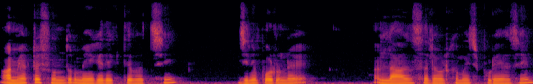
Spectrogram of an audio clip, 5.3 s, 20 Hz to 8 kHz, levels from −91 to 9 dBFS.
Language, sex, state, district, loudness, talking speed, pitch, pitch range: Bengali, male, West Bengal, Malda, -23 LUFS, 125 wpm, 135 Hz, 130-140 Hz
